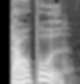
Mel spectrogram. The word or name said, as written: dagbod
